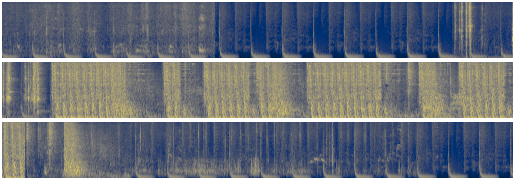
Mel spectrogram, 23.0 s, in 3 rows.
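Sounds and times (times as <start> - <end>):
automatic machine-gun fire: 8.4 - 16.8.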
